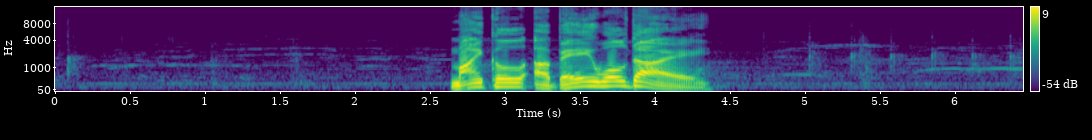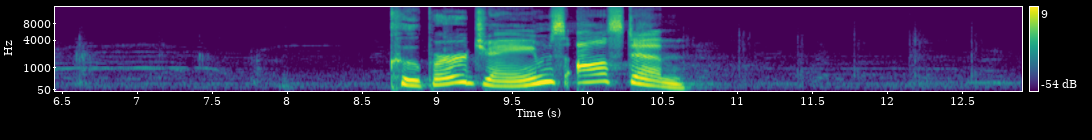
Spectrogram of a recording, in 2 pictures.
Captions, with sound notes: Michael Abay Woldai. [ Cheering ] >> Cooper James Austin.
